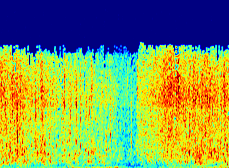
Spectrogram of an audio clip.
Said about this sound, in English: Now, here I need my boat and paddle. Got boat and left. Paddling right, and I'm just going to hit T to completely cross this ocean to the south.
